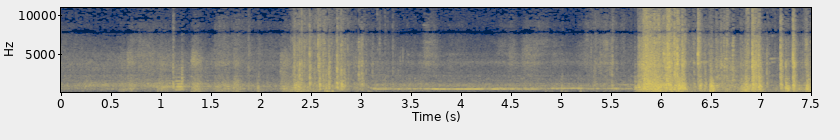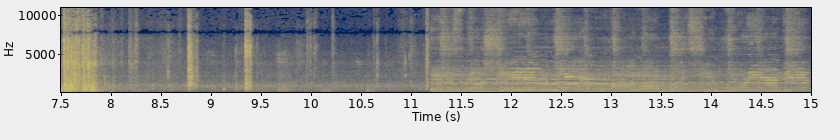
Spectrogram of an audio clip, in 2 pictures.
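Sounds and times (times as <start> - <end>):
steady tone: 11.2 - 15.0.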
